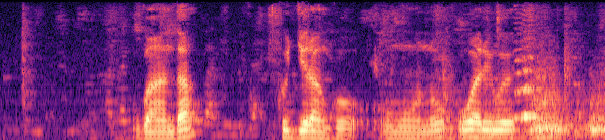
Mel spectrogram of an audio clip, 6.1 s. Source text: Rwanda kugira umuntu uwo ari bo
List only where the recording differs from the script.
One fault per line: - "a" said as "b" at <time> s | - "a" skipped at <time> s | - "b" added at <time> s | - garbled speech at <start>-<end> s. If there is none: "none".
- "ngo" added at 3.2 s
- "bo" said as "we" at 5.0 s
